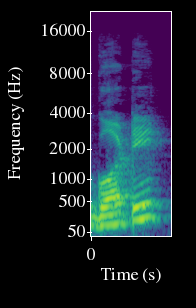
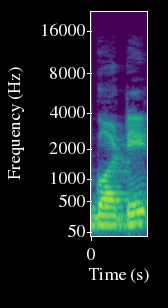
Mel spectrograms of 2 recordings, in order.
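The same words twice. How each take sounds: First: It is said as a question. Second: It is said as a statement.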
